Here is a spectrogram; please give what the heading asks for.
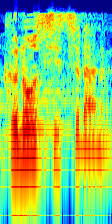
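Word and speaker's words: γνῶσις: 이것은 헬라어 그노시스라는, 영어에서는 쥐 발음이 이제 생략이 돼서 헬라어는 그노시스라는 거예요.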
